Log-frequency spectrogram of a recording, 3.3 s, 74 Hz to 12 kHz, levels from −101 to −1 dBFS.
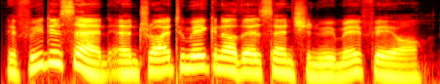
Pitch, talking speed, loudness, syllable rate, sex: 160 Hz, 220 wpm, -17 LUFS, 5.4 syllables/s, male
